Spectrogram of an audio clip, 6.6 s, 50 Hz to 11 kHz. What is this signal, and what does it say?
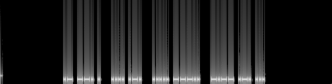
Morse code, heard as a keyed tone, about 36 wpm, 700 Hz. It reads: AGE HR 58 YRS
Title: Practice QSO - Exchange 3 - More Info - 35wpm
